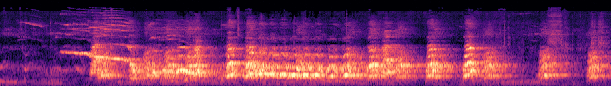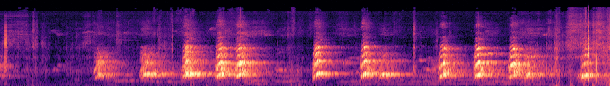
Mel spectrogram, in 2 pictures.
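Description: Dogs in shelter kennels barking: a dense run of overlapping barks starts about a second in, thins out, and after a short lull near the middle gives way to single barks repeated about once or twice a second.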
